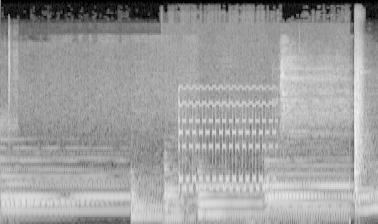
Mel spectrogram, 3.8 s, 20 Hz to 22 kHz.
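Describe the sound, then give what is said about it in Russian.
A telephone ringing at night with an electronic melodic ringtone: steady, sustained tones that step through several different notes in turn, loud and alone with no talking. “3 часа ночи позвонил Сережа. Алло.”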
